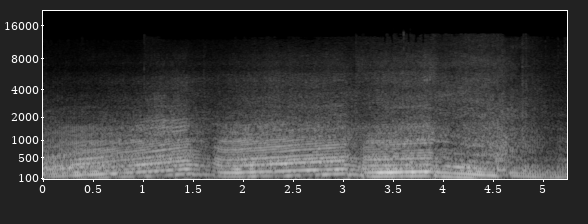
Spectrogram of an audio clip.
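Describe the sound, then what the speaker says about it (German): A cross/off-road motorcycle engine revs loud and close in a studio, its pitch climbing and falling in several surging waves with brief dips between, heard alone without voices. "Und wir können Ihnen auch einmal demonstrieren, wie dieses Motorrad klingt."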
